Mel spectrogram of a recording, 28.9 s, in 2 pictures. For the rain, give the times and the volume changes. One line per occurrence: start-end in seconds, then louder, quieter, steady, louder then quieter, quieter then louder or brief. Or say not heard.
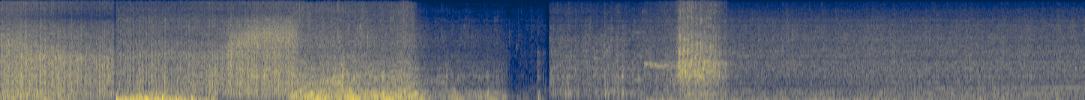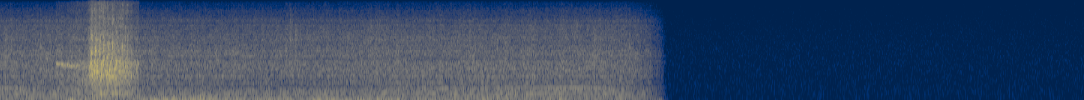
0.0-23.3 quieter.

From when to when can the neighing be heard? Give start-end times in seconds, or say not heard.
8.6-9.8, 15.2-16.4.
